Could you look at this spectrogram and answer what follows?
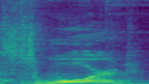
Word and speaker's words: sword: Okay, I'm gonna go with a sword. Okay, the W is silent.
